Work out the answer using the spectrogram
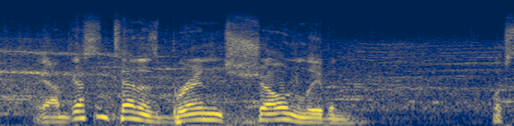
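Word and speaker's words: Schon: And she pronounced shown.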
